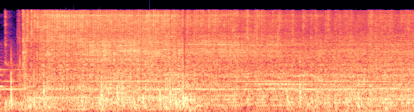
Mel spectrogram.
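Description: New Year's Eve fireworks going off, a dense, steady hissing crackle that starts suddenly.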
